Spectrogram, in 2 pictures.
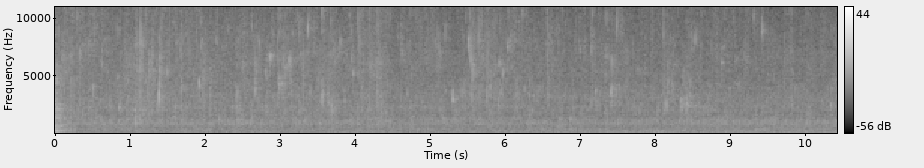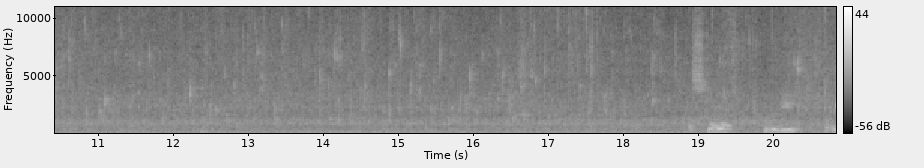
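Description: Flour-battered chicken pieces frying in hot oil in a wok, a steady crackling sizzle like light rain that holds at an even level, with speech over it.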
